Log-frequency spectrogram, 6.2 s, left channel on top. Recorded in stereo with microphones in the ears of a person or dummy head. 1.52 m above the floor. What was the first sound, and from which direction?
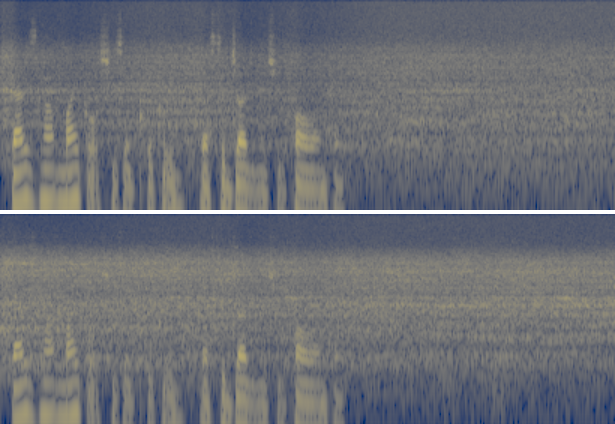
A man speaking, 10° left (ahead or behind).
